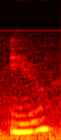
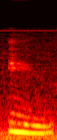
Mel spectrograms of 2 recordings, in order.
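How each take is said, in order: First: The vowel is a plain back 'oo' sound. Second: The vowel is a fronted, rounded 'ü' sound. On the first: The speaker calls it wrong. "instead of saying ew" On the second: The speaker calls it right. "you're going to say ew"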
